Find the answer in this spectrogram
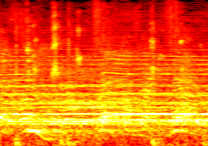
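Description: Basketball being dribbled on a hardwood court: short knocks of the ball hitting the floor, over the steady background noise of a large arena.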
